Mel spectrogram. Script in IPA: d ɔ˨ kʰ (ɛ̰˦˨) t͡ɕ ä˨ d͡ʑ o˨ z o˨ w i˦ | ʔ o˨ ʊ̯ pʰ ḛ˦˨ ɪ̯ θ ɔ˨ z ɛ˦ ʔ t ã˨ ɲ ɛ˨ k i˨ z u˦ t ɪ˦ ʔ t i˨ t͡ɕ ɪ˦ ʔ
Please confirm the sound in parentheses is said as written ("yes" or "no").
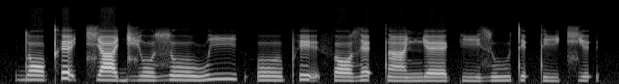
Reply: yes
